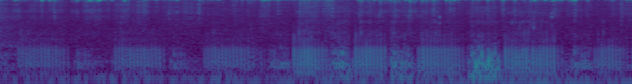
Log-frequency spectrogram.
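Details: Deep, continuous purring from Luna, a mini pet cat. The rough, grainy rumble swells and eases with each breath, in pulses a little under a second apart, close and clear over a soft hiss.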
